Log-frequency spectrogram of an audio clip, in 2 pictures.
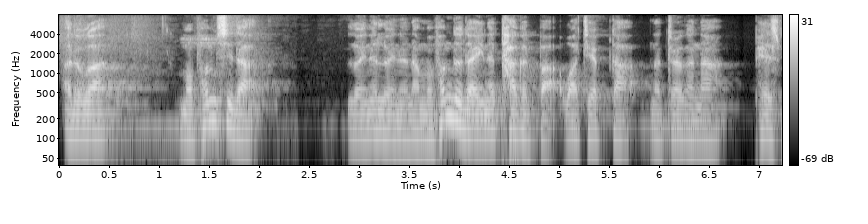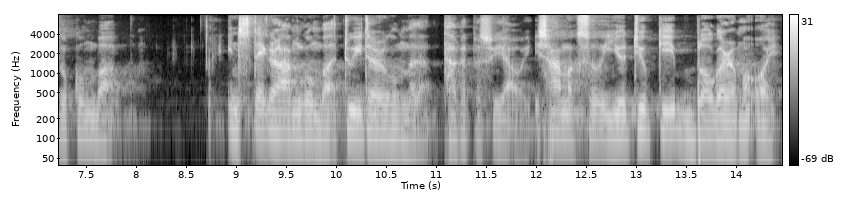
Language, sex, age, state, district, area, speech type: Manipuri, male, 18-30, Manipur, Kakching, rural, spontaneous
